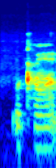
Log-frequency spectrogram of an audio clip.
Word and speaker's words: Lacan: don't know how to he's french right lakan i'm kind of rhyming with pecan uh it's not a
